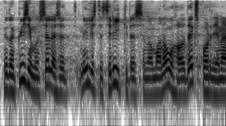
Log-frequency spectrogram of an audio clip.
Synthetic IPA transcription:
nyːd̪onkys̬ʲimusːe̞lːe̞s̬e̞t̪milːist̪e̞sriːkːˑid̪̥e̞sːemeomɑnowɦɑld̪e̞kspo̞rd̪̥ime

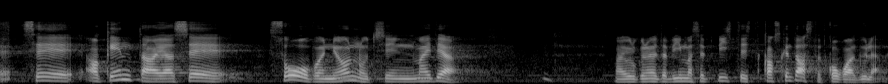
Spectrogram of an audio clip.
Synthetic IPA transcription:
se̞ːɑɡe̞nd̪̥ɑjɑse̞ː | so̞ːvo̞nʲjuo̞lnud̪̥siːnmɑejt̪eɑ̰ | mɑjulɡ̥enøld̪ɑviːmɑse̞t̪ːˑviːst̪e̞jst̪kɑkske̞nd̪̥ɑːst̪ɑt̪ːko̞ɡ̥ouɑˑːɡylɛ̰m

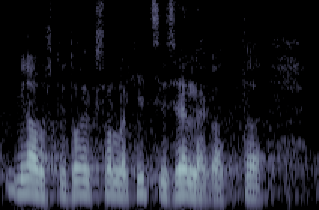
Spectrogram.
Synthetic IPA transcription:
minɑɾust̪ejt̪o̞ɦhikso̞lːɑkit̪sise̞lːeɡ̥ɑet̪ːˑ | k

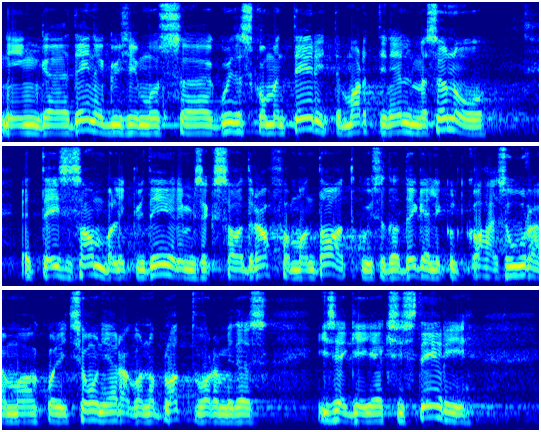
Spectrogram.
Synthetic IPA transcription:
niŋɡ̥t̪e̞jne̞kysimuskujd̪̥ɑsko̞mːe̞nt̪ːe̞ːɾit̪ːˑemɑrt̪ˑːine̞lme̞sɤnu | ʔe̞̰t̪ːe̞js̬e̞sɑmb̥ɑlikvid̪̥e̞ːɾimise̞ksːɑːd̪iɾɑhːɑmɑnd̪̥ɑːt̪ːˑkujse̞d̪̥ɑt̪e̞ɡe̞likult̪̚kɑɦe̞suːɾe̞mɑkoɑlit̪sio̞ːnʲieɾɑko̞nːɑplɑt̪ːˑvo̞rmid̪e̞s | ise̞ɡie̞je̞ksist̪e̞ːɾi

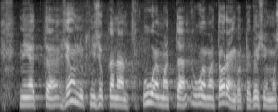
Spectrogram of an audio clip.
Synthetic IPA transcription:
niːet̪ːæseonyksnisykːænæuːemːɑt̪ːæuːemːˑɑt̪ːoreŋkot̪jɑkysymys

